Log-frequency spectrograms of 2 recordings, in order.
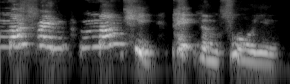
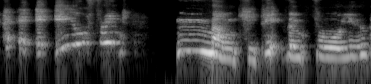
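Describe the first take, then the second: First: Higher-pitched, eager storybook husband; higher voice, falling at the end; explaining crocodile husband. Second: Suspicious wife, ending "for you?" on a rise; suspicious echoed question. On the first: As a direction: offer it as a plain, happy explanation. Husband proudly explains the gift. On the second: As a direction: stammer in, then rise on "you?". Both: Acted.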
